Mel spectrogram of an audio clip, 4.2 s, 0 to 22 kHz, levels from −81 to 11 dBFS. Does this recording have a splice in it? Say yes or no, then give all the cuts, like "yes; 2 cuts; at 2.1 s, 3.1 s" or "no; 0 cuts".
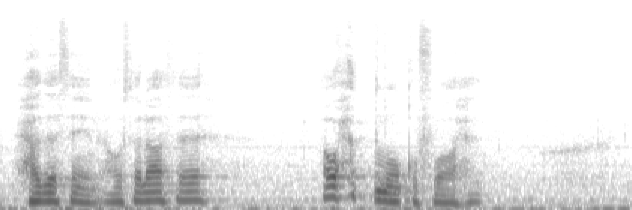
yes; 2 cuts; at 2.1 s, 2.5 s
